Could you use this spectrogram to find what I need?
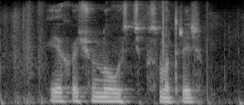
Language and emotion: Russian, neutral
